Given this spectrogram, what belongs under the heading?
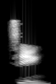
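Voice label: "Jìng", Chinese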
